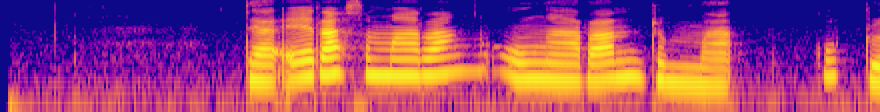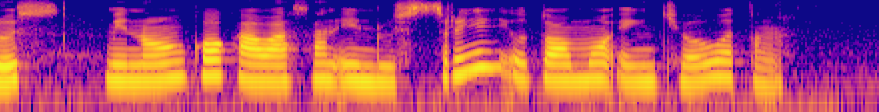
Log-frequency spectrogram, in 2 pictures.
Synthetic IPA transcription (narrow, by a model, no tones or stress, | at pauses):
d̪̥ä̤ʔeɾahsəmaɾaŋuŋaɾand̪̥ə̤maʔkud̥ʊ̤s | minɔŋkɔkawasanind̪ust̪ɾiut̪ɔmɔʔɪŋ̥ʒ̥ɔ̤wɔt̪əŋah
